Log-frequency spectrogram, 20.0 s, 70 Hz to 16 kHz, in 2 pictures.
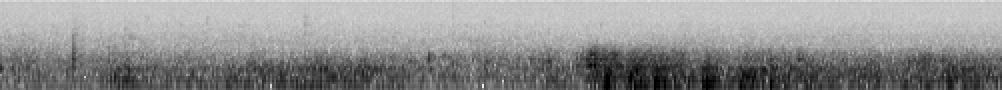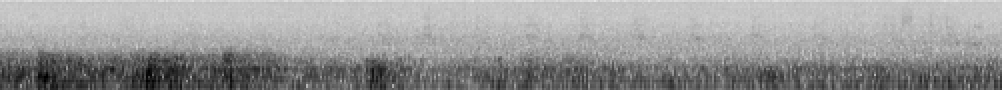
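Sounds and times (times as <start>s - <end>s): rolling thunder: 0.0s - 20.0s.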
